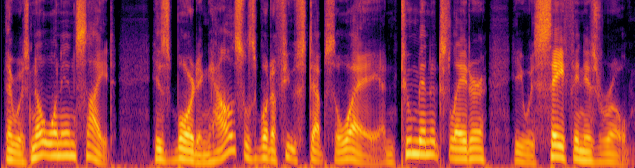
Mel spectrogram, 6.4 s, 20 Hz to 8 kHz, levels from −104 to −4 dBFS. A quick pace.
Yes: fast, 225 wpm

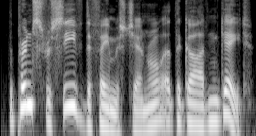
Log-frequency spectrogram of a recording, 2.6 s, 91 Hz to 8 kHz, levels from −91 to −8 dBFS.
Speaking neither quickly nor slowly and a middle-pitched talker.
No: fast, 235 wpm; medium, 150 Hz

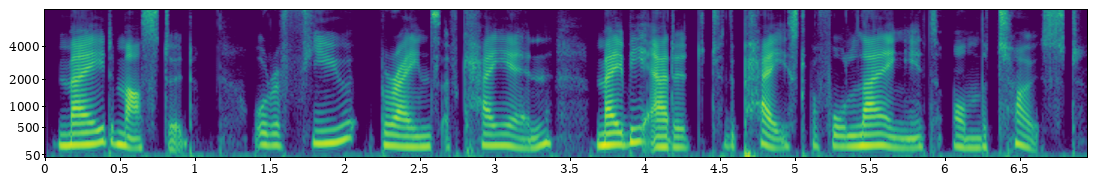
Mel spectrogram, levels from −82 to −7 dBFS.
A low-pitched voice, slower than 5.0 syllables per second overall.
No: medium, 175 Hz; 4.4 syllables/s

